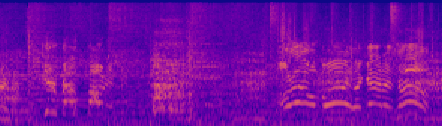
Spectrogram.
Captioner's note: cow grunting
